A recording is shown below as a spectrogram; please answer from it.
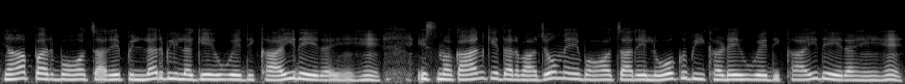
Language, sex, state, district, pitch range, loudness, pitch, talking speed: Hindi, male, Rajasthan, Jaipur, 215-245 Hz, -12 LUFS, 225 Hz, 180 wpm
